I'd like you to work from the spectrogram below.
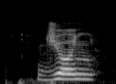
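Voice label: "дзонь", Komi, female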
